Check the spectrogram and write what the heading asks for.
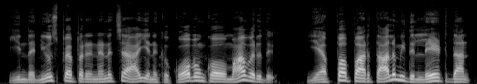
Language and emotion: Tamil, angry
